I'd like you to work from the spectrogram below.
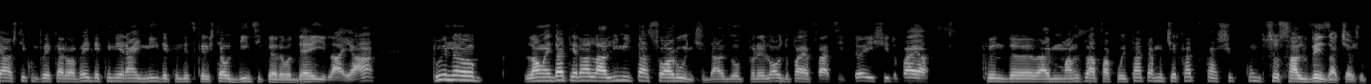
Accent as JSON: {"language": "Romanian", "town": "Miercurea Ciuc", "region": "Harghita County", "country": "Romania", "tie": "born there", "also_born_or_lived": "Cluj / Satu Mare / Timișoara", "moved": "as an adult", "lives_now": "Bucharest, Romania", "said": "Eu sunt un tip care s-a mutat din multe locuri. Eu m-am născut la Miercurea Ciuc, după aia m-am dus la facultă la Cluj, de la Cluj m-am dus la satul mare, de la satul mare m-am dus la Timișoara"}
